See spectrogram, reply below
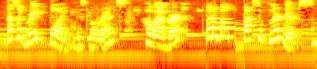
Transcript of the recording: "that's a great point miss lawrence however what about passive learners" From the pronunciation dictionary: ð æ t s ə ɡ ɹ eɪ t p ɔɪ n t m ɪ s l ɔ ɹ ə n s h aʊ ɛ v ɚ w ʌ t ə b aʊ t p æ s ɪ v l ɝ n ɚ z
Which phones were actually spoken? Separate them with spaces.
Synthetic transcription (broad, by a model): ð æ t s ə ɡ ɹ eɪ t p ɔɪ n t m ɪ s l ɔ ɹ ə n s h aʊ ɛ v ɚ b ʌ t ə b aʊ t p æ s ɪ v l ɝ n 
